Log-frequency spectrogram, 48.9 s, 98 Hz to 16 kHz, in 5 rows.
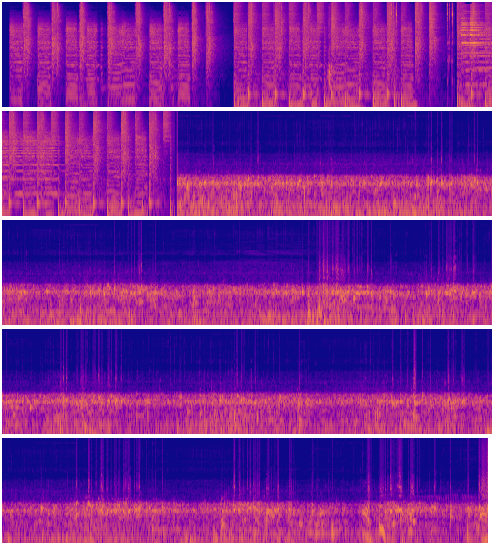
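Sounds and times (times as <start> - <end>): underwater rumble and rushing water: 13.3 - 48.9.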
